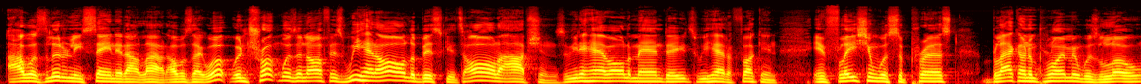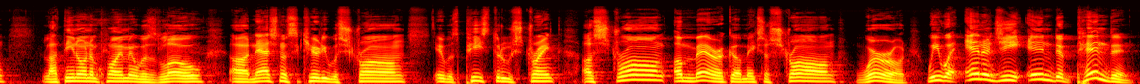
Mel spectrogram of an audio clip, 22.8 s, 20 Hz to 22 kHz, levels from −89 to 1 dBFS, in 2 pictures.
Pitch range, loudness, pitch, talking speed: 140-165 Hz, -17 LUFS, 150 Hz, 175 wpm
